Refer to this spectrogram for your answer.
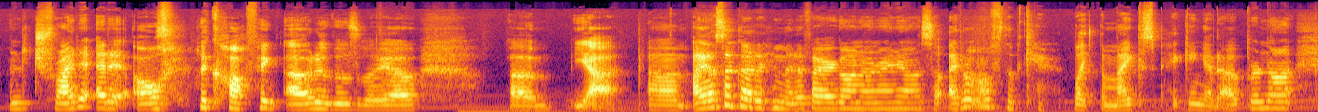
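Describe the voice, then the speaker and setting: A woman with a cold talks through a casual home video, her voice nasal and stuffed up. She rambles and corrects herself in a mid-range voice. Faint music plays softly behind her. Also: mid-range voice, a little fast. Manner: rambling, talkative, self-correcting. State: sick with a cold, stuffy nose. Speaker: vlogger. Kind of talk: casual chatty show-and-tell. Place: home, humidifier running.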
